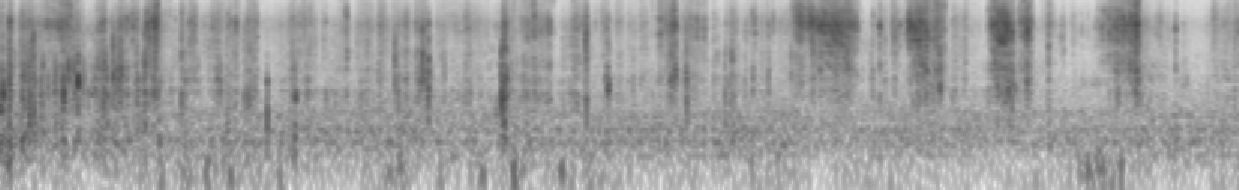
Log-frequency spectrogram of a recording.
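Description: A paper padded cushion mailer being torn open by hand: crinkling and short ripping tears of paper, louder in the last few seconds.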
